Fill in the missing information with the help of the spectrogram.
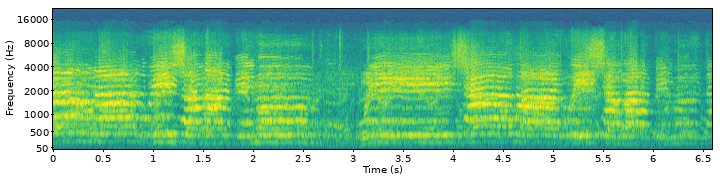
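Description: A crowd singing a protest song together in unison, in long held notes broken into short phrases.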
